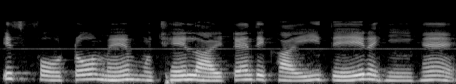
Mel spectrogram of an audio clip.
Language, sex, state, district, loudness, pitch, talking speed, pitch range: Hindi, female, Madhya Pradesh, Katni, -15 LUFS, 205 Hz, 120 wpm, 190-220 Hz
